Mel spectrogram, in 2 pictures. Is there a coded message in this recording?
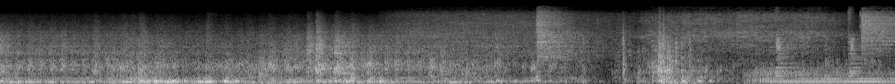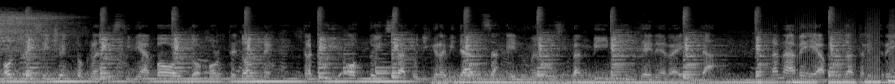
No.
